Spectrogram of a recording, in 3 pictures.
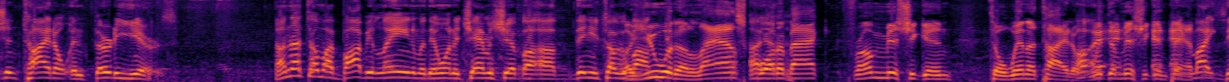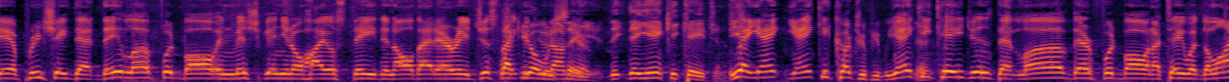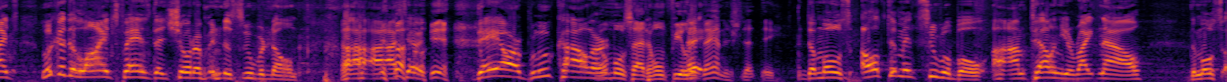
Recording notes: Texas Longhorns have invaded New Orleans for the Sugar Bowl. Broadcasting LIVE from Rouses on Tchoup.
